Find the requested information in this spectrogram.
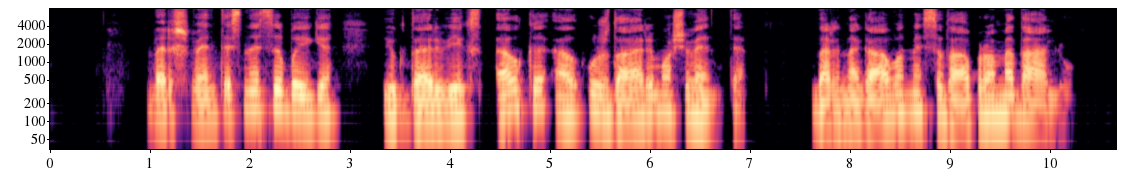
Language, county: Lithuanian, Šiauliai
